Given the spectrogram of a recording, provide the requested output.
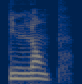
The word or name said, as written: Une lampe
